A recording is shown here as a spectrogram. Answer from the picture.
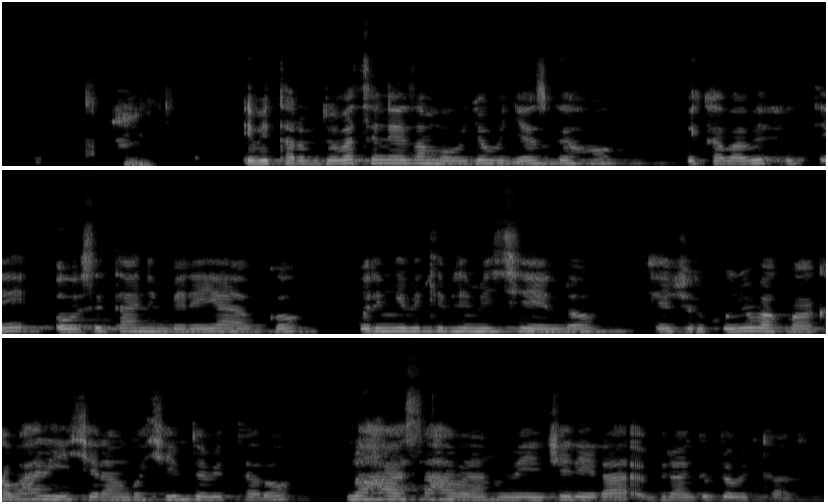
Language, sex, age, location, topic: Kinyarwanda, female, 18-24, Kigali, health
